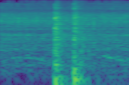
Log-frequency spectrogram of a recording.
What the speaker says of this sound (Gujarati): હવે આમાં આ વટાણા બાફીને રાખ્યા છે ને એ નાખી દઈશું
